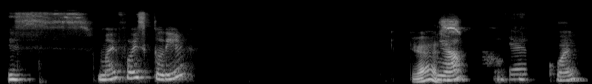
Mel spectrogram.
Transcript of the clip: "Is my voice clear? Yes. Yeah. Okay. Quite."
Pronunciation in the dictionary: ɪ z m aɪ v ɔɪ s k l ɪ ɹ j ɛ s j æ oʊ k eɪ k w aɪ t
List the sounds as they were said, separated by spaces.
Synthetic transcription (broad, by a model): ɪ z m aɪ v ɔɪ s k l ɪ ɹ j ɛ j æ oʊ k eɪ k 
